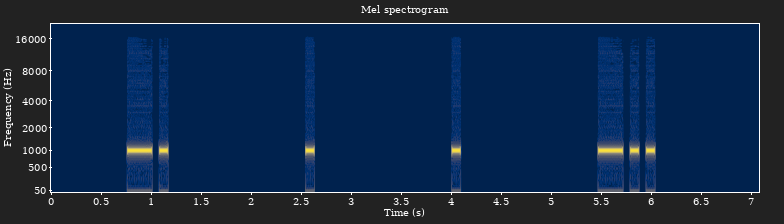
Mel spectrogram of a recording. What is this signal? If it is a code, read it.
Morse code, heard as a keyed tone, about 15 wpm, spaced as for 5 wpm, 1000 Hz. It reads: NEED
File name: qotdfiles / 5wpm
